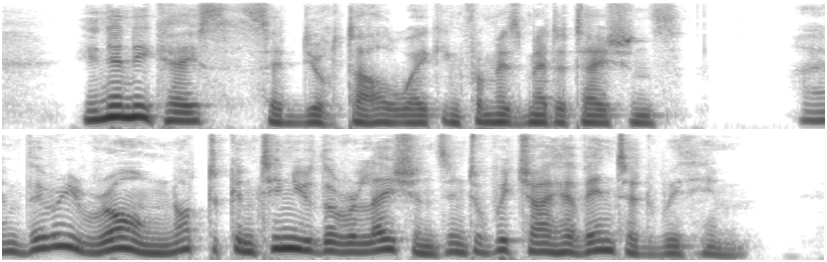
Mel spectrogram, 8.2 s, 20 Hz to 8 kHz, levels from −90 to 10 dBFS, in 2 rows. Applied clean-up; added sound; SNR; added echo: none; none; none; none.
